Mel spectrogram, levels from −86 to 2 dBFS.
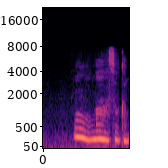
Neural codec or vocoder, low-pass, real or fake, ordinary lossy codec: codec, 16 kHz, 2 kbps, FunCodec, trained on LibriTTS, 25 frames a second; 7.2 kHz; fake; Opus, 16 kbps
